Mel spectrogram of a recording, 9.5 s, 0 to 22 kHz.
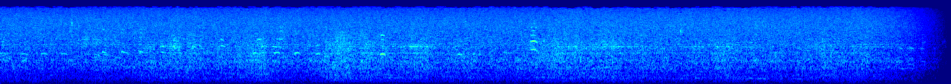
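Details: A flock of taiga bean geese in Audru, Estonia, in March 2020 keeps up a dense, overlapping chorus of honking calls blurred into a steady roar, a few louder notes standing out.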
